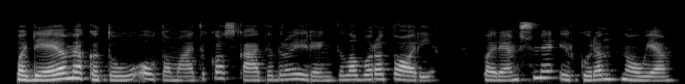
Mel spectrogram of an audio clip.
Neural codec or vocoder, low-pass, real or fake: none; 7.2 kHz; real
